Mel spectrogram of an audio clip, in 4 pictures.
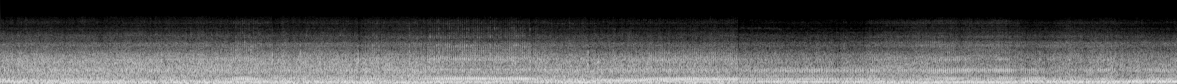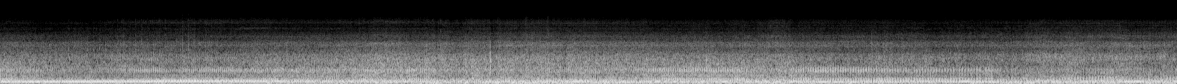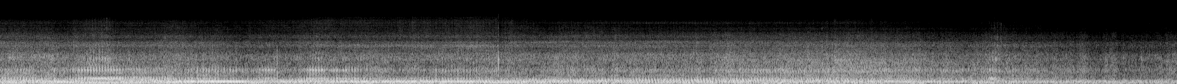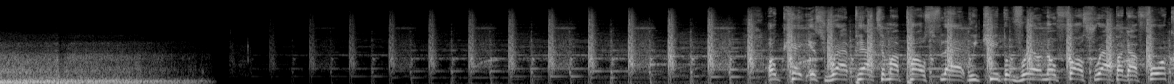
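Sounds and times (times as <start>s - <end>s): wind rush: 0.0s - 36.8s
motorcycle engine running: 0.0s - 37.5s.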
